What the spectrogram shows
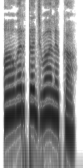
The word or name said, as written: ಆವರ್ತಜ್ವಾಲಕ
